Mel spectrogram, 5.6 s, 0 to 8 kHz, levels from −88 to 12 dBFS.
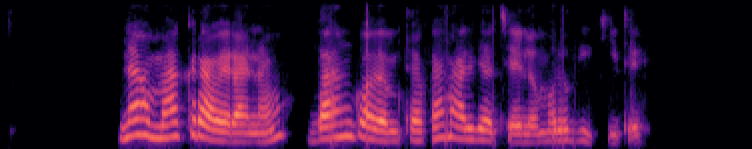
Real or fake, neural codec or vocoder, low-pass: fake; codec, 24 kHz, 3 kbps, HILCodec; 7.2 kHz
